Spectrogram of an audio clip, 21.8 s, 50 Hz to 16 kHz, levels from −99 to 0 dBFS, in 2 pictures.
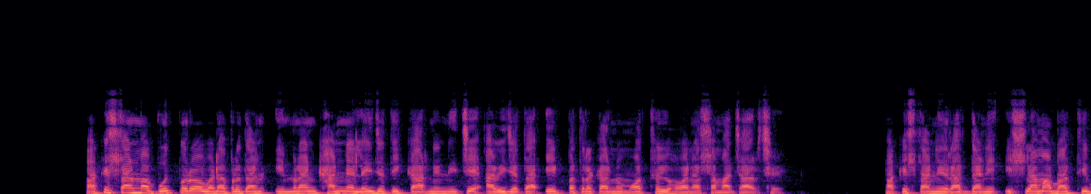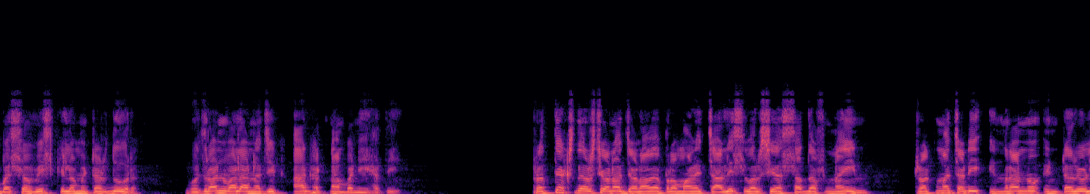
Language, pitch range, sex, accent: Gujarati, 135-155 Hz, male, native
